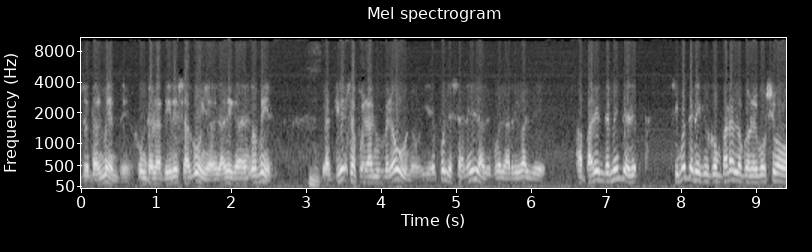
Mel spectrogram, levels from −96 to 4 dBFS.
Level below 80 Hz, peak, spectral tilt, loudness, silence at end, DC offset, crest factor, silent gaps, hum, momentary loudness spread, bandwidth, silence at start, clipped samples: -52 dBFS; -4 dBFS; -5.5 dB/octave; -16 LUFS; 0 s; under 0.1%; 10 dB; none; none; 8 LU; 10.5 kHz; 0 s; under 0.1%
